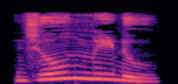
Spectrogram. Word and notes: ಝೋಮ್ಮಿಡು: jhōmmiḍu

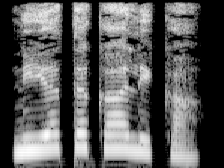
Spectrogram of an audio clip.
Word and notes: ನಿಯತಕಾಲಿಕ: niyata kālika

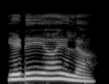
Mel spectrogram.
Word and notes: ಎಡೆಯಾಯ್ಲ: Kannada

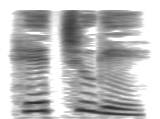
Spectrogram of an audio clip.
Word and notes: ಹೆಚ್ಚಿಗೆ: kannada

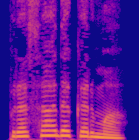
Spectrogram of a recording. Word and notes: ಪ್ರಸೂತಿಕರ್ಮ: prasūti karma; Kannada

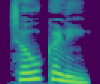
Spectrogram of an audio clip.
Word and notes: ಚೌಕಳಿ: caukaḷi

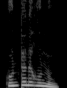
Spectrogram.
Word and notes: ಕುಂಟನಹುಣ್ಣು: kuṇṭana haṇṇu

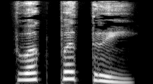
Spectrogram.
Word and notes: ತ್ವಕ್ಪತ್ರ: tvakpatra

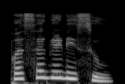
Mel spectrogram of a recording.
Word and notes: ಪಸಗೆಡಿಸು: pasageḍisu

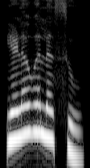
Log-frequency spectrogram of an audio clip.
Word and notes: ಎಳವಲಸು: kannada

